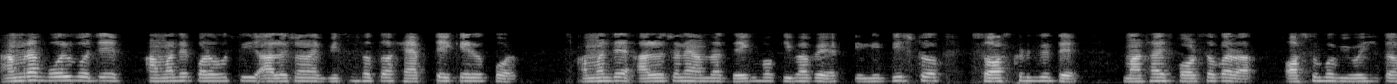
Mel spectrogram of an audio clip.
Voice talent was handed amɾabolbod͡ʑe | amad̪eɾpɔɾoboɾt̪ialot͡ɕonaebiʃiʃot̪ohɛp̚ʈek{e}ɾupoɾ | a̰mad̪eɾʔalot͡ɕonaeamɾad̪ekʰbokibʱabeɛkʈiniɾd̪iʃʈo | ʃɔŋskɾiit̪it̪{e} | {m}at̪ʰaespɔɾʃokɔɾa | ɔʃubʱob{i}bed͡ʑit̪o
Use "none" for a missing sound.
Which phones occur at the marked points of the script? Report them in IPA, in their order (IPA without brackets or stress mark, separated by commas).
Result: e, e, m, i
